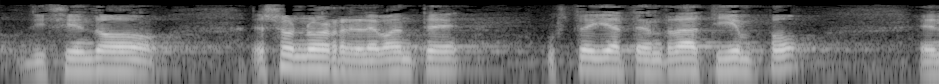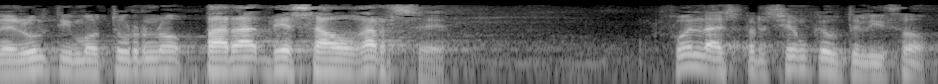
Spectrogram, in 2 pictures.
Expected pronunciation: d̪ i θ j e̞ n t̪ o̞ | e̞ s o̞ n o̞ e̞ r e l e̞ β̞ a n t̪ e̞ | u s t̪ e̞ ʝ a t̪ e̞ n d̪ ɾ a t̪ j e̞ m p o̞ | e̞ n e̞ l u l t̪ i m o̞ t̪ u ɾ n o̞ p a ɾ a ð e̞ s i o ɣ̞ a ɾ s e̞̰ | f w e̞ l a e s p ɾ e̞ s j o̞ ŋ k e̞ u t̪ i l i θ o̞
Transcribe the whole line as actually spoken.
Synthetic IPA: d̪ i θ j e̞ n d̪ o̞ | e̞ s o̞ n o̞ e̞ r e l e̞ β̞ a n t̪ e̞ | u s t̪ e̞ ʝ a t̪ e̞ n d̪ ɾ a t̪ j e̞ m p o̞ | e̞ n e̞ l u l t̪ i m o̞ t̪ u ɾ n o̞ p a ɾ a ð e̞ s a o ɣ̞ a ɾ s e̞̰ | f w e̞ l a e s p ɾ e̞ s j o̞ ŋ k e̞ u t̪ i l i θ o̞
